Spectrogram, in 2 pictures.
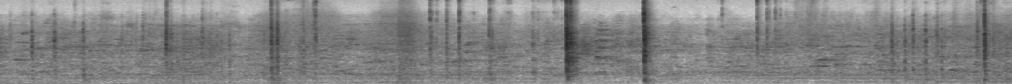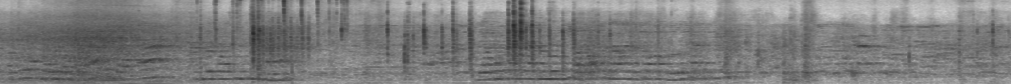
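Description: Scattered clicks and knocks of plastic and metal parts being handled inside a photocopier as it is taken apart around its fixing (fuser) unit. Two sharp knocks come a little over a second apart near the middle.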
